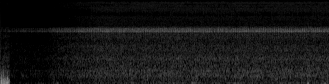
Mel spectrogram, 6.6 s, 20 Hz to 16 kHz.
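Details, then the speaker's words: PS3 Slim fan run on a bench supply at about 6 volts: steady airy hiss, a thin high whine and a faint rough scratchy grain from the bearings scratching. "But sometimes you can hear really how the bearings are scratching a little bit. Okay, sometimes they make some noise like, and this is not my fingers."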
